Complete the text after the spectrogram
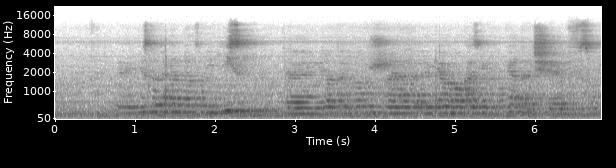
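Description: A woman speaks into a microphone in a room with a slight echo.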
